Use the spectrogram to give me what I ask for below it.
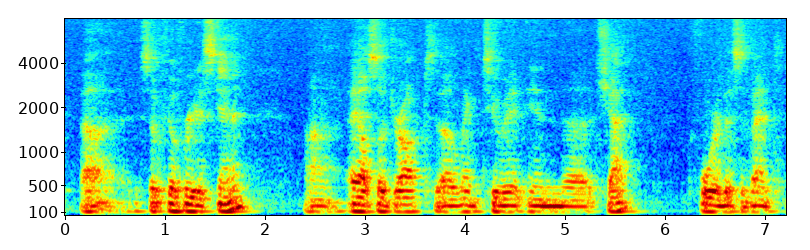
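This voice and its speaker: Slow-paced and somewhat breathy, a man speaks in a fairly low, dark, mellow voice with ordinary pitch variation and audible room echo. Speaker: software developer giving a talk. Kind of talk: casual chat with online audience; technical presentation. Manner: halting, many fillers.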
